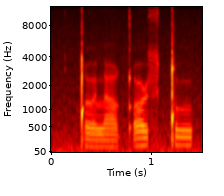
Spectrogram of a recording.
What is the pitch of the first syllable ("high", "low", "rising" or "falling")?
low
